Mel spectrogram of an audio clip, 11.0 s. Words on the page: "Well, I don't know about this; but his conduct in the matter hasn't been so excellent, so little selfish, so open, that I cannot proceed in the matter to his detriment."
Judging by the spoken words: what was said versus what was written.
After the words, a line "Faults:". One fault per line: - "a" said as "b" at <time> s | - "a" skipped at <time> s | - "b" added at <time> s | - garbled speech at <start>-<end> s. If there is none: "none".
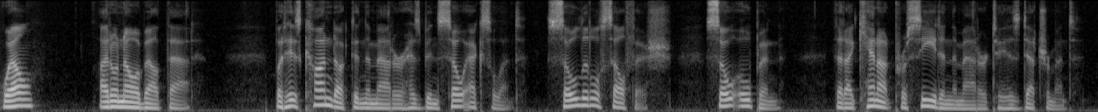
"Well, I don't know about that; but his conduct in the matter has been so excellent, so little selfish, so open, that I cannot proceed in the matter to his detriment."
Faults:
- "this" said as "that" at 1.7 s
- "hasn't" said as "has" at 4.1 s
